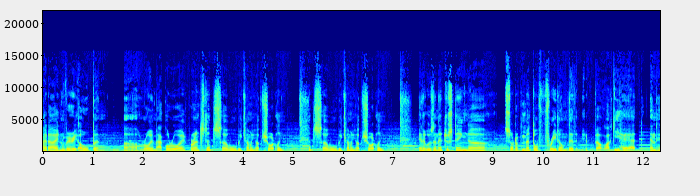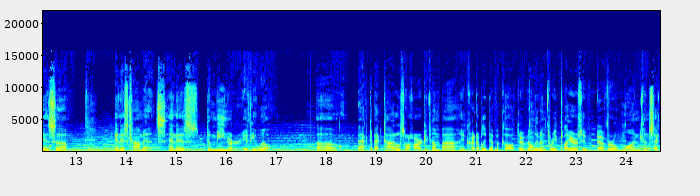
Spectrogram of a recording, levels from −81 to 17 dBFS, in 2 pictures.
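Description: At 5.31 s the audio jumps back with a small blip and plays roughly two seconds over again, running to 7.32 s before carrying on from where it left off. This is a stream segment repeated: the player fetched or queued the same chunk of the stream twice, so about 2.0 s of material is heard a second time and the whole programme is pushed later by that amount.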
